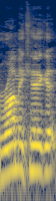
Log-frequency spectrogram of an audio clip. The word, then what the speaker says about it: Ramekega: YouTube channel is what it's rummy kegger and Rahmi kegger is spelled I know this one ra m EK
